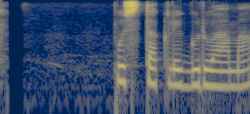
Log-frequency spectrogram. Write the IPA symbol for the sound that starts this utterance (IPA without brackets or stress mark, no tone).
p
